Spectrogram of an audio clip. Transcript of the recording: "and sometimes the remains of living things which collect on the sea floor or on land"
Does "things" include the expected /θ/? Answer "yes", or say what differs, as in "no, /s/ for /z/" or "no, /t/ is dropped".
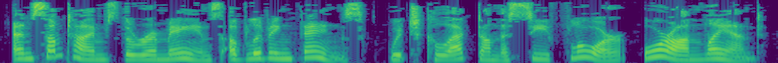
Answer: yes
